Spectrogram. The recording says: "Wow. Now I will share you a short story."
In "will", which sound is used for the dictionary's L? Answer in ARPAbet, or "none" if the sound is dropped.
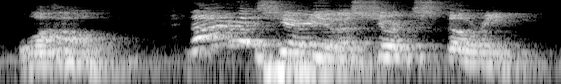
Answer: N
